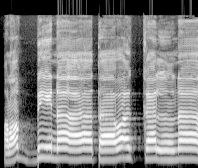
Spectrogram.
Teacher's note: এই না এক আলিফ টান, এই নাও এক আলিফ টান, জবরের পরে খালি আলিফ।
